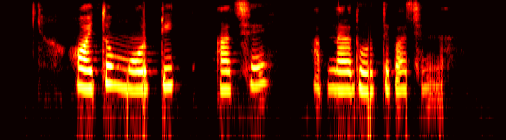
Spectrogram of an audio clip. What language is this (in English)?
Bangla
